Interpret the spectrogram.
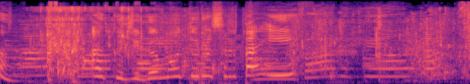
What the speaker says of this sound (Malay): Kok aku dengar bunyi percikan?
